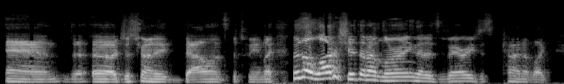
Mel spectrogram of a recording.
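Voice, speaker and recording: Male casual chatter, animated swooping intonation, self-deprecating and profane. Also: medium pitch, brisk. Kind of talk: casual chat.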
